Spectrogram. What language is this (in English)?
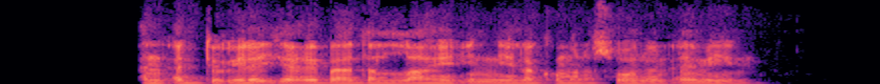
Arabic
